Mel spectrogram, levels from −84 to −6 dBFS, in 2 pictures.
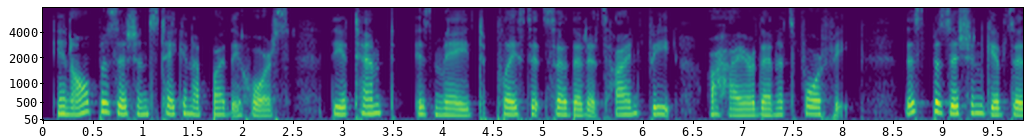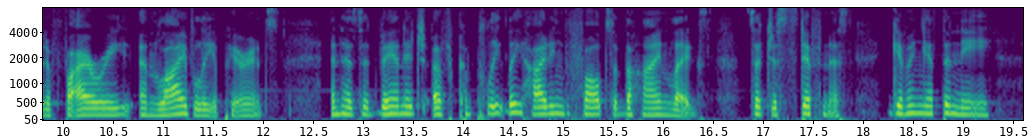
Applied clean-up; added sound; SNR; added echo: none; none; none; none.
